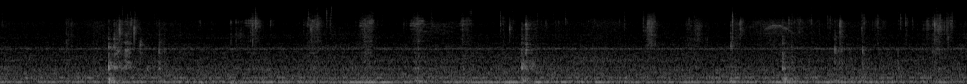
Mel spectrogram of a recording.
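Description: Kitchen knife cutting raw chicken thigh on a wooden cutting board: soft wet squishing of the meat, with scattered knocks of the blade on the board, the sharpest about a second in. A steady low hum runs underneath.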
